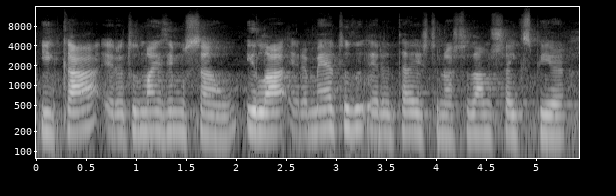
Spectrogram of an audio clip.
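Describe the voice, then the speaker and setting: A woman with a European Portuguese accent talks as an interview guest at a convention. She is chatty and informal, explaining as she goes, in a mid-pitched voice. Clear event noise runs behind her. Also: little pitch movement, normal speed, a bit bright. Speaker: interview guest, film and television producer. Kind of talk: casual live on-stage conversation. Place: live stage at a comic convention.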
